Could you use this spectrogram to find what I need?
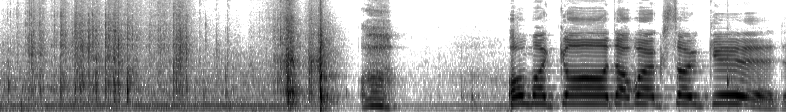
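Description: A plastic tub of chopped onion rattles as it is handled.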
